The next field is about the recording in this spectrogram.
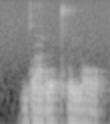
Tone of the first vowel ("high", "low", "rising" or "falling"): low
